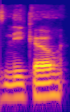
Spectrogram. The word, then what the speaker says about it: Niko: Yeah, so first name is Niko, NIKO.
